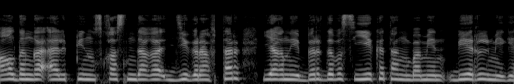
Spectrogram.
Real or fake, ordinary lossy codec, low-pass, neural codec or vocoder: real; none; none; none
